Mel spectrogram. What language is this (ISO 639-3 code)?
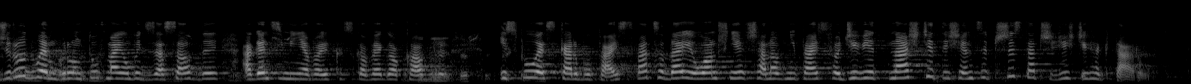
pol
